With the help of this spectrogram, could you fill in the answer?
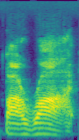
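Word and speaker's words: bara (ברא): The technical form of the verb would be pronounced bara.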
